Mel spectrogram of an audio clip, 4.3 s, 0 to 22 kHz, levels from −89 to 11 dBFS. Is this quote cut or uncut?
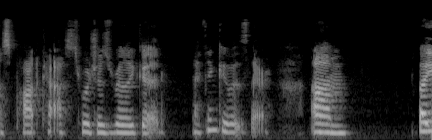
uncut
